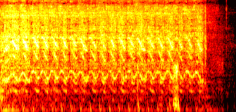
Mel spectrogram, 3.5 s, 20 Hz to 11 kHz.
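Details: 1978 Plymouth Volare wagon that sat in a junkyard for 4 years, after a bad ground in the ignition wiring was fixed: steady, even starter cranking at about 3.5 turns per second with no firing.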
